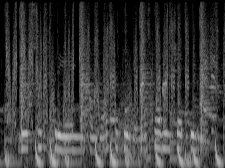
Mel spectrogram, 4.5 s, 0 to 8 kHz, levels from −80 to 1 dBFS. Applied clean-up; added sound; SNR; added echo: none; Scratching (performance technique); 0 dB; none.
